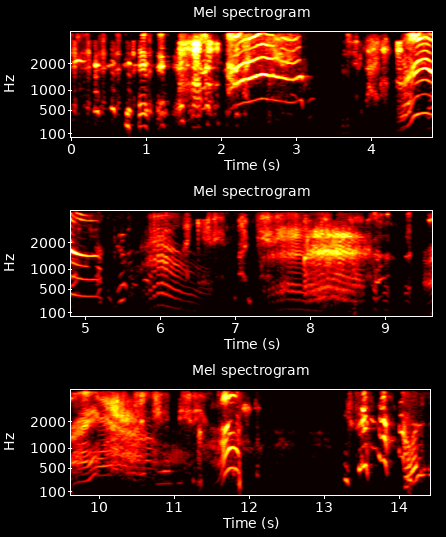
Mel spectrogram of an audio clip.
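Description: A cat meows over and over, long wavering yowls rising and falling in pitch, loud, with brief pauses between calls for about fourteen seconds.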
